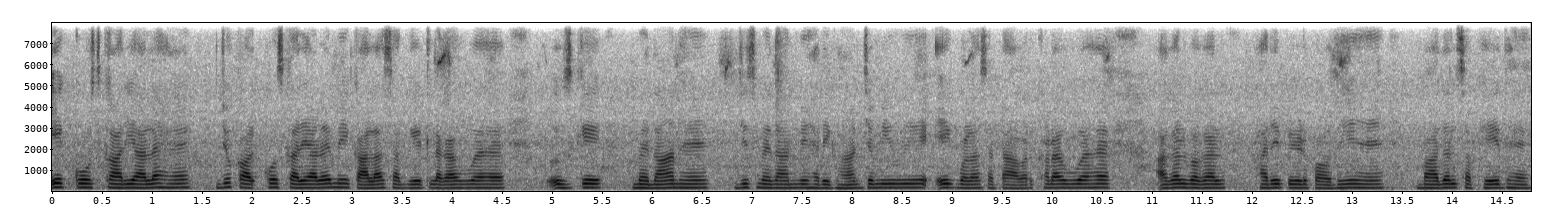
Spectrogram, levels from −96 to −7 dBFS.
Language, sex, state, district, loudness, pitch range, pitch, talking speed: Hindi, male, Rajasthan, Churu, -18 LUFS, 165-180 Hz, 170 Hz, 165 wpm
